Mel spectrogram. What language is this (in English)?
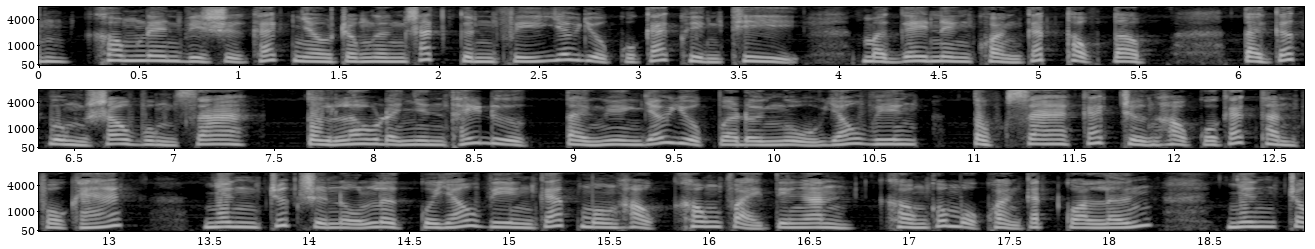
Vietnamese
